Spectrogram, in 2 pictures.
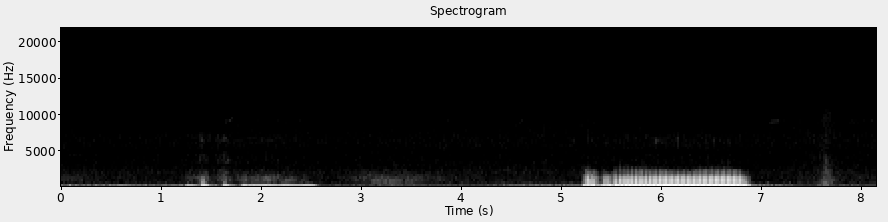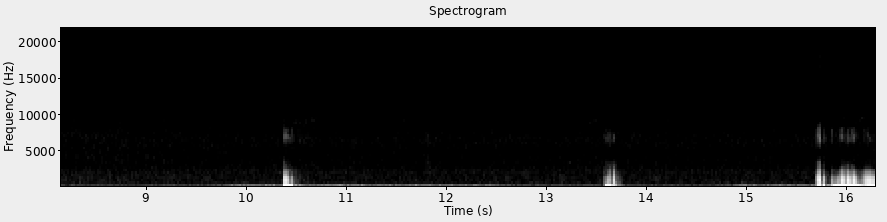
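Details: Sleeping cat snoring, its snore likened to a pig's: low rumbling breaths return about every four seconds, one louder, buzzy, harmonic-rich snort near the middle, with a few sharp clicks in a quiet small room.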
